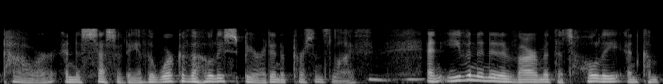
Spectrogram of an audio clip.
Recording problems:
high frequencies cut off; noticeable; nothing above 5.5 kHz

